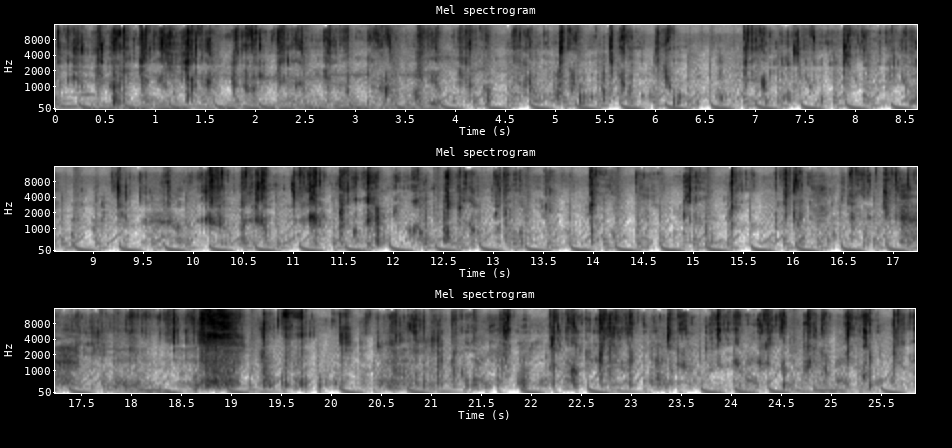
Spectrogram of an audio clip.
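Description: Close-miked crunching and chewing as crispy chili-pepper-coated oven-roasted chicken is bitten and eaten, with many sharp crunches and one louder, longer crunch about three-quarters of the way through.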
